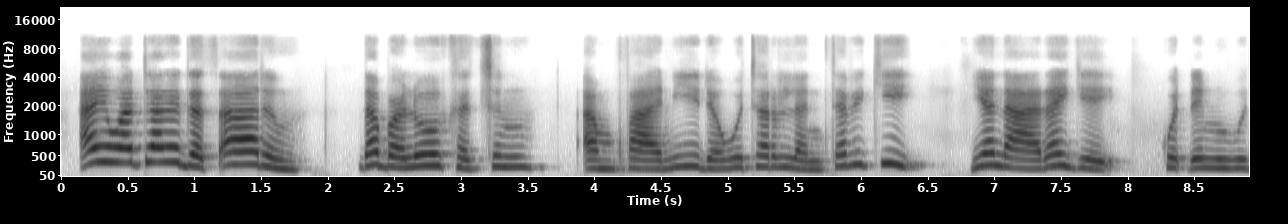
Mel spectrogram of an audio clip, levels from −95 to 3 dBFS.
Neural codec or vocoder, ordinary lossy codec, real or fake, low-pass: codec, 24 kHz, 0.9 kbps, WavTokenizer, large speech release; none; fake; 10.8 kHz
